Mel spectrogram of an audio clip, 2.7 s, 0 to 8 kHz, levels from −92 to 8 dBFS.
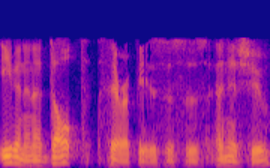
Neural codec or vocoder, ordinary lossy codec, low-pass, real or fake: none; AAC, 16 kbps; 7.2 kHz; real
